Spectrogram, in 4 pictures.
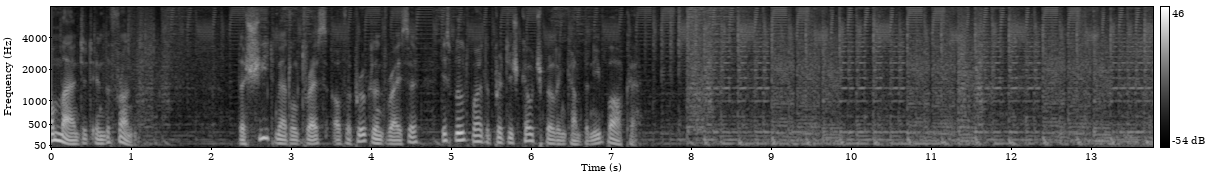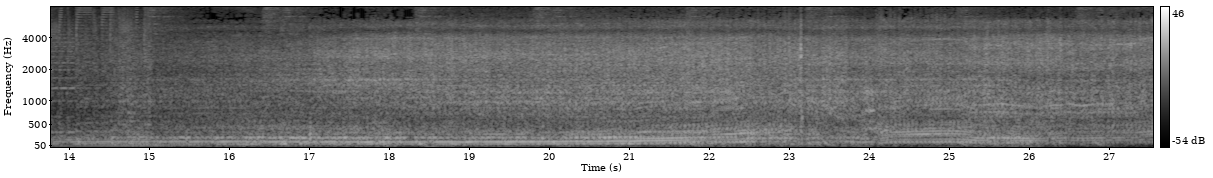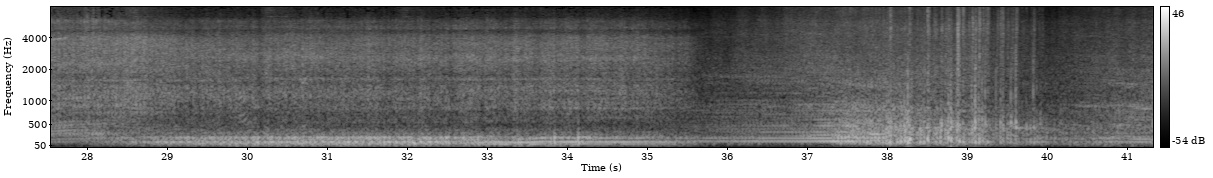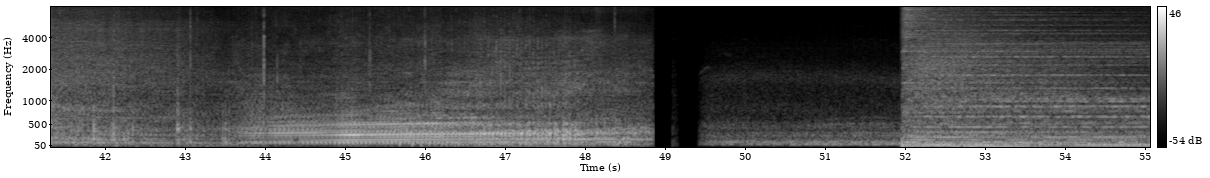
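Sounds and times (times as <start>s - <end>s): aircraft engine running hard: 11.4s - 38.9s.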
